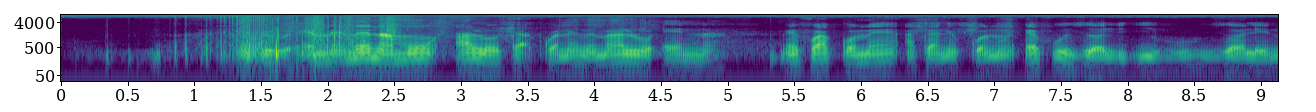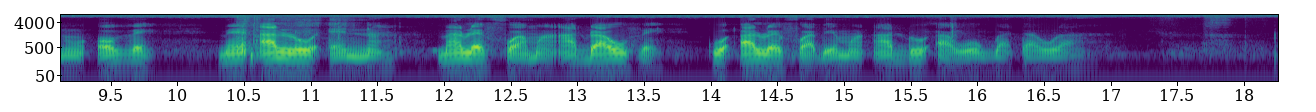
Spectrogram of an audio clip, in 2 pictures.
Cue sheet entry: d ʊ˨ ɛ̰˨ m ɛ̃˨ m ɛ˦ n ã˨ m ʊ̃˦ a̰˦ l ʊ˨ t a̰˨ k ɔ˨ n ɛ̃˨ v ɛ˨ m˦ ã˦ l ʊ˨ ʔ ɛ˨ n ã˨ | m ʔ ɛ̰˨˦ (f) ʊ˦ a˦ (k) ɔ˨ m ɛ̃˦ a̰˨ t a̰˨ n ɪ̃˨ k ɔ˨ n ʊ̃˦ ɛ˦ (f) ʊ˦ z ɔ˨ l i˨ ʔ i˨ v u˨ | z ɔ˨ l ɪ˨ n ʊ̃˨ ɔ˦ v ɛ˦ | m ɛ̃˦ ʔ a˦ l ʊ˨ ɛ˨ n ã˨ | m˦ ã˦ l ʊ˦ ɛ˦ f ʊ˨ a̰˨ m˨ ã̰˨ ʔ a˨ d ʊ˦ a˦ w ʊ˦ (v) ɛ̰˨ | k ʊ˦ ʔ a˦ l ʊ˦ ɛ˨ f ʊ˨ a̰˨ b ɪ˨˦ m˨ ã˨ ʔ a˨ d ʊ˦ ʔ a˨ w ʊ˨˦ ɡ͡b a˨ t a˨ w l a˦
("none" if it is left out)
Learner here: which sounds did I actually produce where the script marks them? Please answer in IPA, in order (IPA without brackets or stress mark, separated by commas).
f, k, f, v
